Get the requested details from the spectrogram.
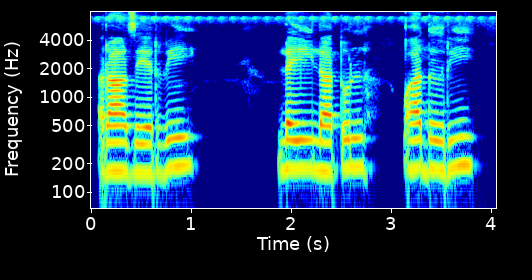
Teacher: را کو زیر کی وجہ سے بریک پڑیں گے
